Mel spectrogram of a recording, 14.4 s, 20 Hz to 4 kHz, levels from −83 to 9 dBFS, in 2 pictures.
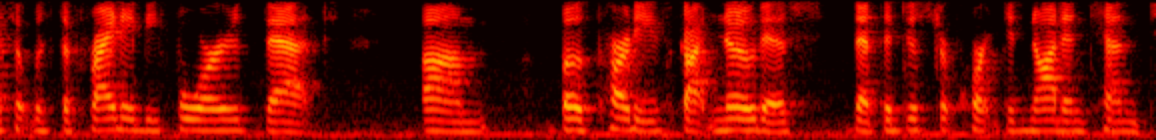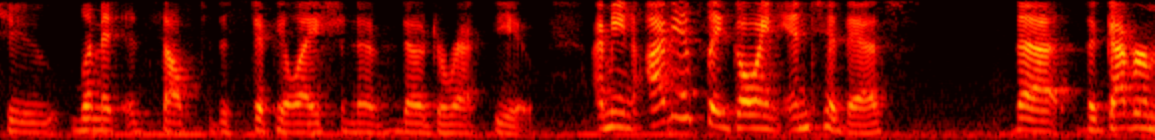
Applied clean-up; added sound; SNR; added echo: none; none; none; none.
